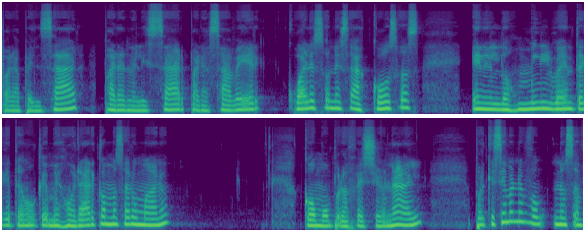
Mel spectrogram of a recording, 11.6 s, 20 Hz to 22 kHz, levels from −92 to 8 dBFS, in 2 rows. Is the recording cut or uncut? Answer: cut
